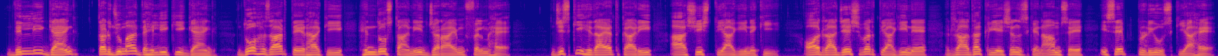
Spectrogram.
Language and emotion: Urdu, neutral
